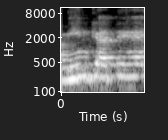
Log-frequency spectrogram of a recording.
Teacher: आप मीन कहते हैं, ये मसमू, दोलबी, अनफी है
